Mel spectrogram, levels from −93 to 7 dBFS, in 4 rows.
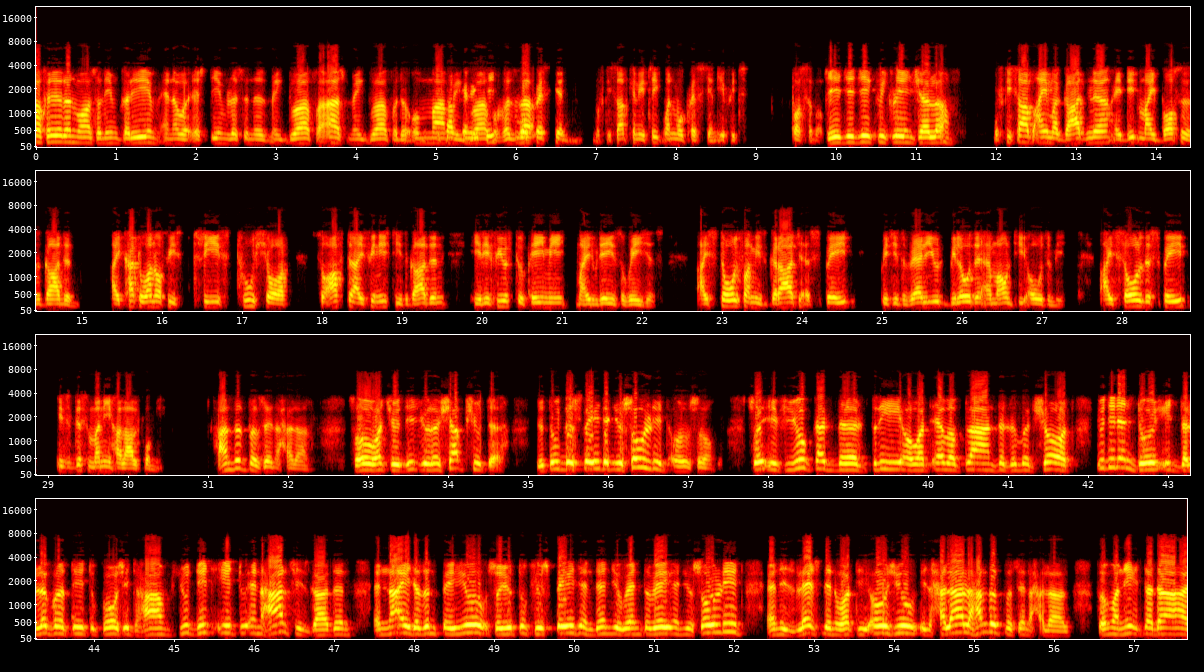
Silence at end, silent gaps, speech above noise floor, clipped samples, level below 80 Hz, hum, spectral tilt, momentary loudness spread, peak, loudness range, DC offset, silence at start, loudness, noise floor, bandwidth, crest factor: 0 s; none; 62 dB; under 0.1%; -78 dBFS; none; -5 dB/octave; 13 LU; -4 dBFS; 6 LU; under 0.1%; 0 s; -19 LUFS; -81 dBFS; 7.6 kHz; 16 dB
